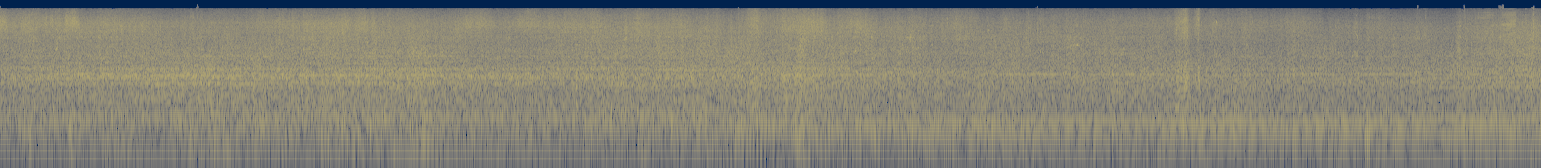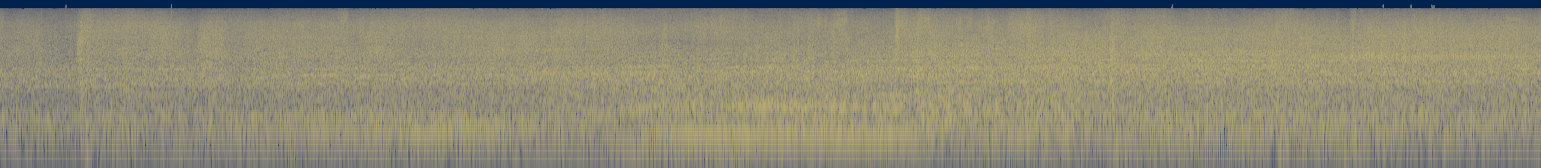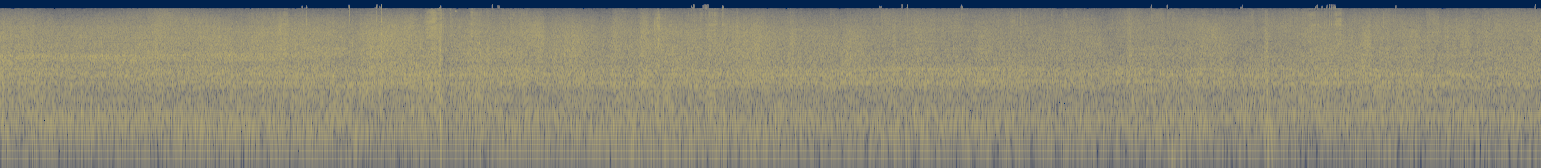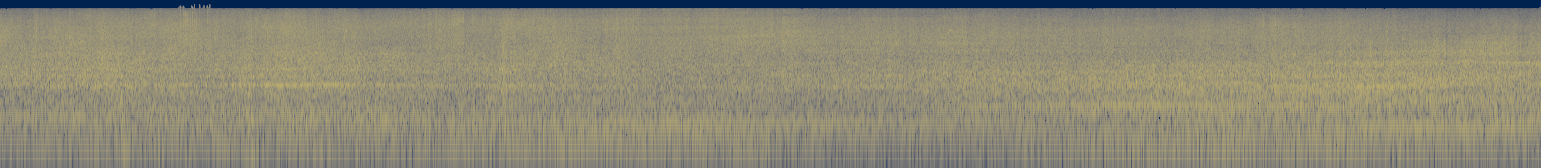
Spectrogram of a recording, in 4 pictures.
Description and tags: snowmobiles pull away constant noise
